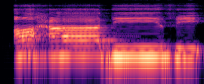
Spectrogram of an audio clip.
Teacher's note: دال کو بھی ہم نے یائے مدہ کی وجہ سے کھینچ کر ادا کرنا ہے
